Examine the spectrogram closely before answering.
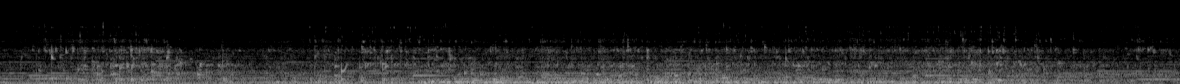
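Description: Underwater bubbling and gurgling of scuba divers' exhaled air, a crackling, gurgling rush heard underwater, growing louder about four seconds in.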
